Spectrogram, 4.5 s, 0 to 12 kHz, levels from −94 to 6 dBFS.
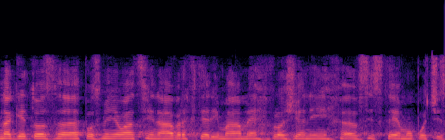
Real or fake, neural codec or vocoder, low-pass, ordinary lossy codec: fake; codec, 16 kHz, 4.8 kbps, FACodec; 7.2 kHz; AAC, 32 kbps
